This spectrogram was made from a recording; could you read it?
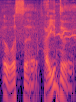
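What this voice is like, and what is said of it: Put-on podcast host voice. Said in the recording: “let me give you my own podcast voice.”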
